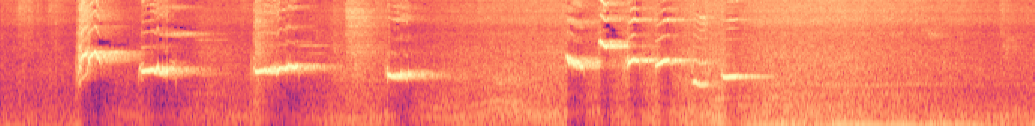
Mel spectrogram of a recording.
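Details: Greater green leafbird song used as a lure to agitate other birds: separate clear whistled notes, some sliding down, with short pauses between, then quieter, and a low hum underneath.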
